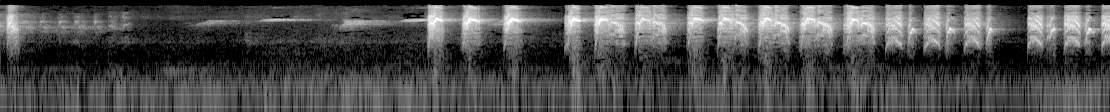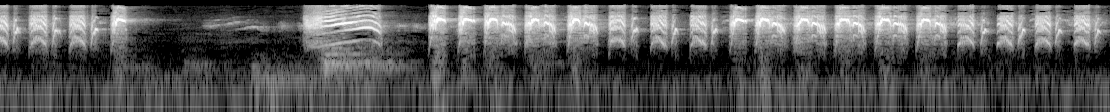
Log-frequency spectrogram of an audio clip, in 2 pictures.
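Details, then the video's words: Indonesian crimson sunbird, known as sogon, in spirited song: long bursts of fast, high, tinkling notes, broken once by a quick descending slurred whistle before the rapid chatter resumes. "SOGON ISTIMEWA YANG ENERGIK"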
